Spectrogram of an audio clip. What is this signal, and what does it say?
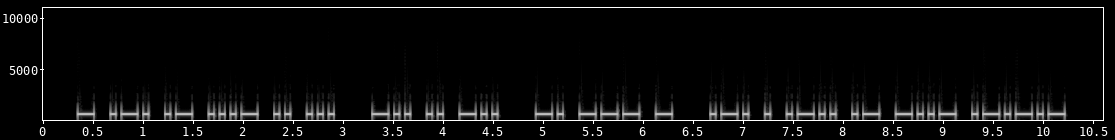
Morse code, heard as a keyed tone, about 22 wpm, 700 Hz. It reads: TRAVIS DID NOT RELAX.
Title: A Sound Of Thunder 22wpm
